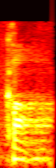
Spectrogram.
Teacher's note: Innermost part of the tongue touches the innermost palate.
